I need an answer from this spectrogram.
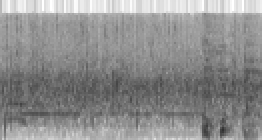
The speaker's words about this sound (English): Can we clap? Can we thank the Lord?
